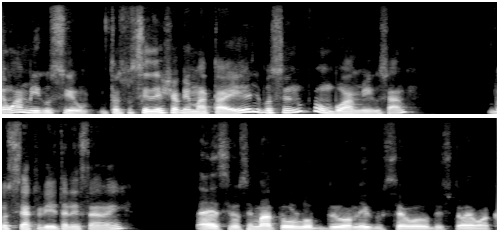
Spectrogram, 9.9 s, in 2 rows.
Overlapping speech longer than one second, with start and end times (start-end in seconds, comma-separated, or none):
none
